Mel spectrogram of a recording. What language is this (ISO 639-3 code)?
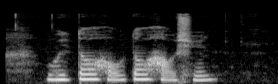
yue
